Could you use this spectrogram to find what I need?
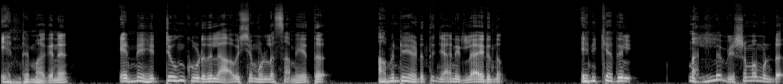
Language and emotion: Malayalam, sad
